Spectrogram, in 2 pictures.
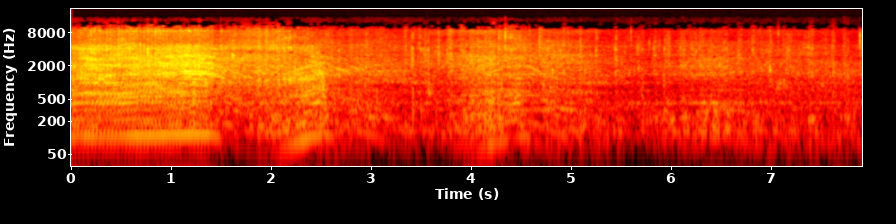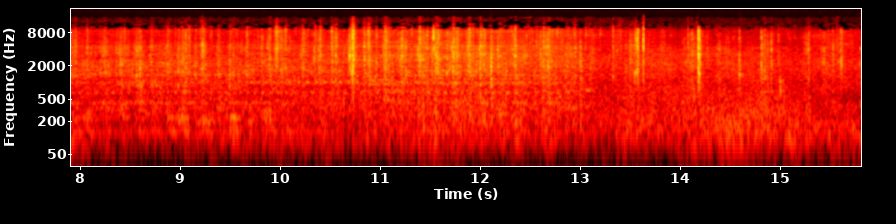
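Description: Fishing boat's engine running with a steady low hum, which falls away about one and a half seconds in. Then come water sloshing along the hull and scattered clicks and knocks as the net with its floats and catch is hauled aboard.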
